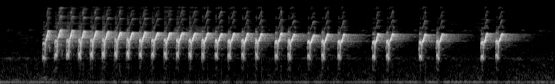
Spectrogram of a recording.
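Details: Decoy bulbul from southern Thailand, merbah lekir, pours out a fast even string of about twenty clipped chirps, then slows to spaced pairs and single notes near the end; faint low hum underneath.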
